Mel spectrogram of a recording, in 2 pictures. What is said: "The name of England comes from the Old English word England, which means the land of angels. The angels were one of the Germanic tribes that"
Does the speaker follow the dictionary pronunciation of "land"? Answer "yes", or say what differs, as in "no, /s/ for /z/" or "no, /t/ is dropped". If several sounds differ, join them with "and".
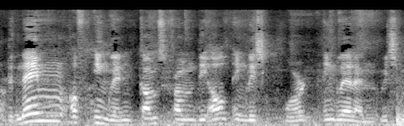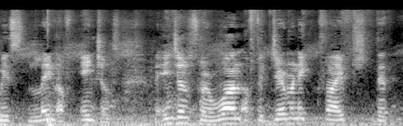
no, /d/ is dropped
